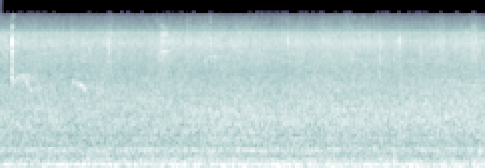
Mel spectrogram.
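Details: Steady, thick hum of many honey bees at an open hive during an inspection, with a low droning tone underneath and a constant buzzing wash, no voices.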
